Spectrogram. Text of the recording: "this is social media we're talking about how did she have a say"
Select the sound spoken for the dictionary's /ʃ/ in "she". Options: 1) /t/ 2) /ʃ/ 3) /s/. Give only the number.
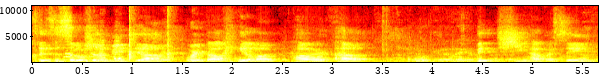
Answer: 2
